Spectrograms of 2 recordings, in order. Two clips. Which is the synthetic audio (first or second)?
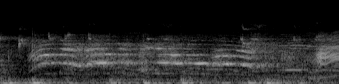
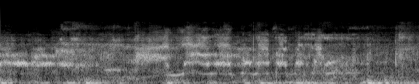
second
